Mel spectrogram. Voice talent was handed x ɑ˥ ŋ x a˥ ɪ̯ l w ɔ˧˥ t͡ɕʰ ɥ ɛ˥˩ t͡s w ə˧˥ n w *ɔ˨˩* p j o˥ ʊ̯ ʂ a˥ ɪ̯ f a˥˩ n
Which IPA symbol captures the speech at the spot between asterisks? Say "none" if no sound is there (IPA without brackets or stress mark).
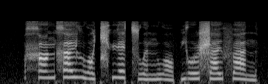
ɔ˨˩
